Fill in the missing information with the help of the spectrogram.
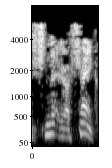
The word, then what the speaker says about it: Schenck: Reverend Rob Schneck, who identified himself as an evangelical Christian and president of the National Clergy Council in Washington. Reverend Schenck, oh, I keep saying Schneck, rhymes with direct.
